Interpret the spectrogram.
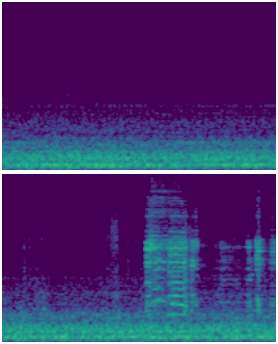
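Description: Steady low rumble of a car running, heard from inside the cabin, with a brief higher-pitched sound about four seconds in.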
